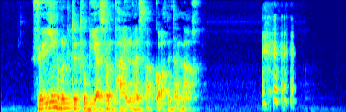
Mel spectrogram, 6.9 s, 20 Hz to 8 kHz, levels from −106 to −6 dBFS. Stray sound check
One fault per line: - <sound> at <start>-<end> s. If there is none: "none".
- laugh at 5.2-5.9 s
